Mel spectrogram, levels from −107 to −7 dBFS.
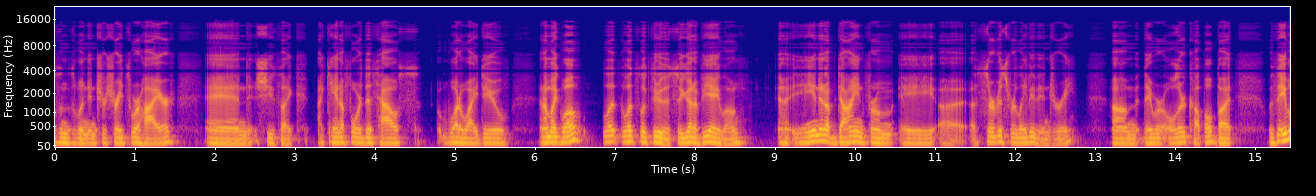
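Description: Throughout the speech, sibilants carry a faint metallic shimmer over a dulled top end. This is imaging from linear upsampling. Straight-line interpolation, consistent with raising 8 kHz audio to 48 kHz, leaves a mirrored copy of the spectrum between 4 and 8 kHz, roughly 30 dB down.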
